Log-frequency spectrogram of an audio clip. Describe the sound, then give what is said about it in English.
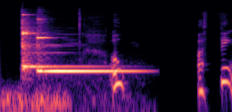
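A doorbell chimes as somebody arrives at the door for church, with bright, overlapping ringing tones that sustain and slowly fade over about a second, followed by a couple of short vocal sounds. “I think somebody's at the door for church.”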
